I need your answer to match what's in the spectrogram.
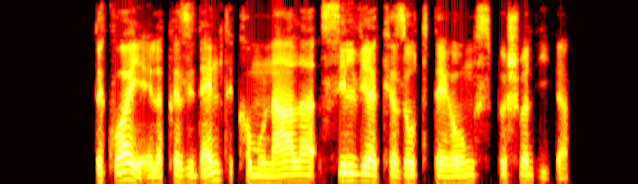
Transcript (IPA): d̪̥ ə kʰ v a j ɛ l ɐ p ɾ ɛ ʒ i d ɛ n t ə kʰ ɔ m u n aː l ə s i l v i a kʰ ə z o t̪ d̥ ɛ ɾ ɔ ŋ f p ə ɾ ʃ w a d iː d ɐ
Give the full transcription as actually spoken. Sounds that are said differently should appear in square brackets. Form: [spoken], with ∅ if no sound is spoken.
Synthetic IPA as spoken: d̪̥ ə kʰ [w] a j ɛ l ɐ p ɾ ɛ [z] i d ɛ n t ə kʰ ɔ m u n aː l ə s i l v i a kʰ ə z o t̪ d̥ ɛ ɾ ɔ ŋ [s] p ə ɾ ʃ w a d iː d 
